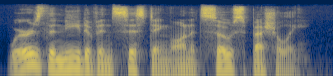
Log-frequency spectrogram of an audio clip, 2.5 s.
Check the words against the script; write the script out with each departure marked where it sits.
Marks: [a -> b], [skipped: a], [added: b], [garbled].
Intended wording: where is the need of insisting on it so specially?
where is the need of insisting on it so specially?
